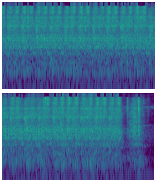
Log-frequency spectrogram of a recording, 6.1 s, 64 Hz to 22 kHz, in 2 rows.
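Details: 1969 VW Beetle, not running for months, after carburetor install: uneven stumbling crank-and-run, irregular firing about five seconds then dies; timing light shows intermittent spark, suspected coil, rotor, distributor or points; intermittent spark misfire.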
